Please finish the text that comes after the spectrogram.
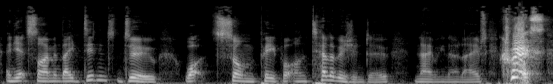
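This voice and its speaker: A man's voice: mid-range voice, animated, moderate pace, pushed and bright. A man hosting a podcast review chat, enthusiastic and pulling his co-hosts in with tag questions. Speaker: podcast host. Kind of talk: casual review discussion.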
